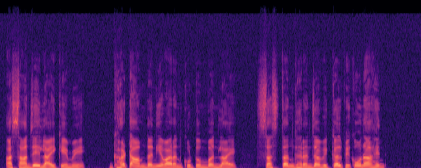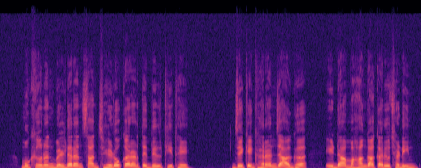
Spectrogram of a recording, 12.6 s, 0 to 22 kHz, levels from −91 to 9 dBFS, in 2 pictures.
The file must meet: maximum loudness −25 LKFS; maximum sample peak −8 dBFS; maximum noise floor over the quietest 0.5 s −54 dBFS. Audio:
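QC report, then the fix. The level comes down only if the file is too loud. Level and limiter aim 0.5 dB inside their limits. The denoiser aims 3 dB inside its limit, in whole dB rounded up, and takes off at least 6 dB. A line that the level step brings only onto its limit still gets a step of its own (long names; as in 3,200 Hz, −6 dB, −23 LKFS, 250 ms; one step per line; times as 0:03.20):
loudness −19.0 LKFS: out of spec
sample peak −4.0 dBFS: out of spec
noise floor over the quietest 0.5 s −58 dBFS: in spec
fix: level −6.5 dB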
